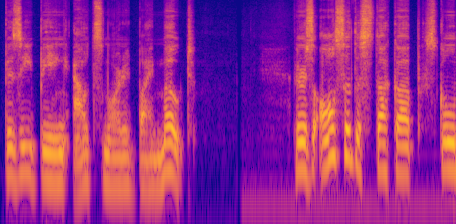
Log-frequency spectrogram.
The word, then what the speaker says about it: Moth: There is also Don Adriano de Armado and his trusty page boy whose name is spelled like moth but is pronounced moat.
